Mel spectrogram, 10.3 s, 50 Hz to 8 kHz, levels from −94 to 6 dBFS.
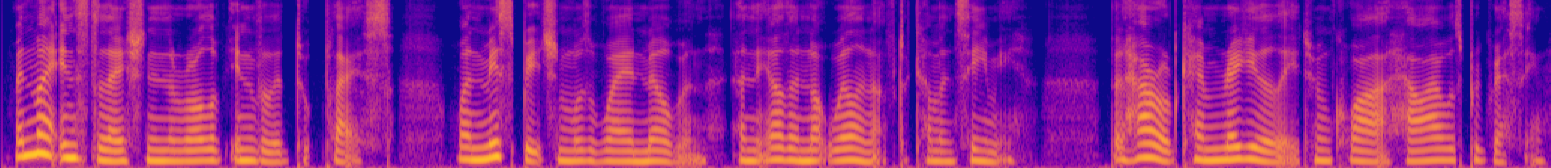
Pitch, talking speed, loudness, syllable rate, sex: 195 Hz, 220 wpm, -19 LUFS, 6.6 syllables/s, female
